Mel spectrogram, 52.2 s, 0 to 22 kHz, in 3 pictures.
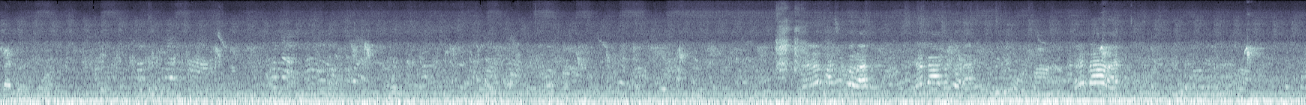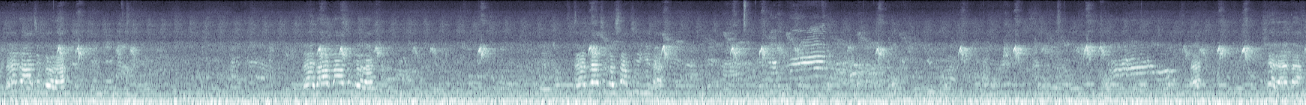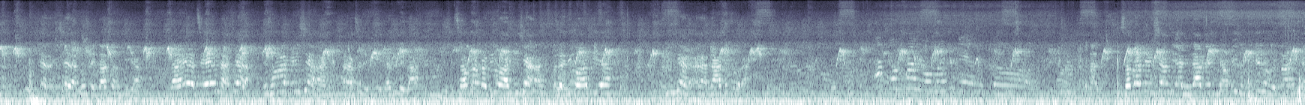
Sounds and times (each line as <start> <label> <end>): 27.7 Child 29.1
32.2 Child 33.2
46.5 Child 48.6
